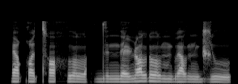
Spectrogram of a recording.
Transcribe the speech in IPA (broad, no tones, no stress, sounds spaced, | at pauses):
ɛ qʷ ɛ tʰ ɔ h u lˠ | d̪ ɛ n̪ ɛ ɳ ɔ lˠ ɾ u lˠ m b ɛ lˠ n d͡ʒ u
